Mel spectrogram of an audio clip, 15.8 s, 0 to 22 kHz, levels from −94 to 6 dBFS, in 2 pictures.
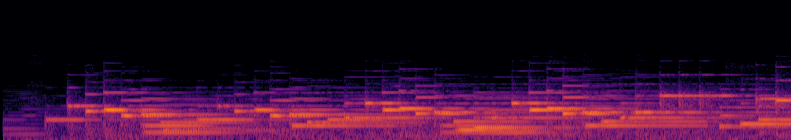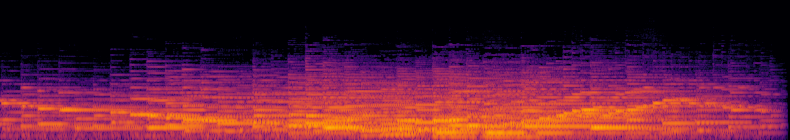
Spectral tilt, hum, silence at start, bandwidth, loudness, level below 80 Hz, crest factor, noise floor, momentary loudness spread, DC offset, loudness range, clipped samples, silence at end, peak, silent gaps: -10 dB/octave; none; 0.45 s; 5.8 kHz; -22 LUFS; -44 dBFS; 16 dB; -52 dBFS; 18 LU; under 0.1%; 14 LU; under 0.1%; 0.1 s; -6 dBFS; none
